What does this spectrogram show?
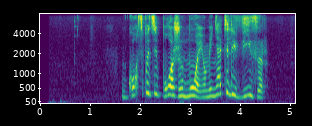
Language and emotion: Russian, angry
